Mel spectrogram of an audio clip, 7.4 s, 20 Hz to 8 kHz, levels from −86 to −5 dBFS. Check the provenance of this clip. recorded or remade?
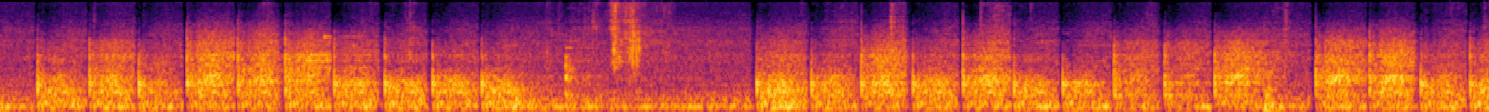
recorded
